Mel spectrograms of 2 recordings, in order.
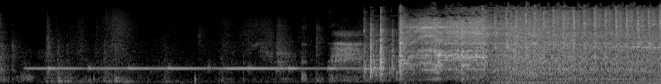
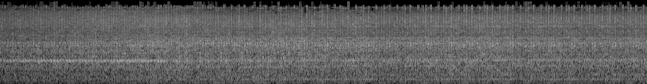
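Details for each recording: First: LS-swapped engine, freshly installed, coolant not yet filled: catches after a few cranking turns, then an uneven, stumbling idle with a skipping beat, one cylinder missing; not a broken plug or a loose plug wire, cause still being traced. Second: LS-swapped engine after the misfire fix, before warm-up: steady, even idle with no stumble or skipped beats under a lot of hiss; the miss is gone and it runs smoothly, power steering may need fluid.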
